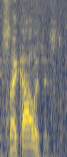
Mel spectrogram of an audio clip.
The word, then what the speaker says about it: psychologist: that's why borrow huh psy psychologist there you go the p is silent pterodactyl pterodactyl the p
